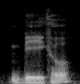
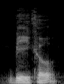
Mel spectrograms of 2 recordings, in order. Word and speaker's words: beagle: Donc c'est beagle. Et donc en français, en important ce mot et donc cette race de chien, on a à utiliser plusieurs prononciations différentes. Certains disent beagle, juste beagle, voilà, en une seule syllabe, GL, beagle, mais bon, en français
